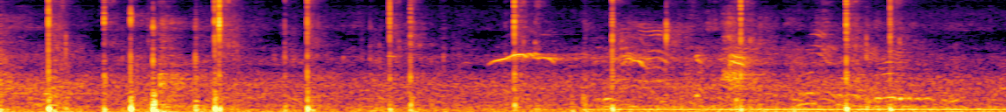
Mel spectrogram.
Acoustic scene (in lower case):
park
